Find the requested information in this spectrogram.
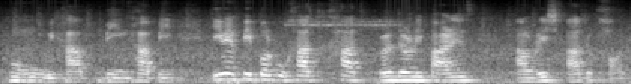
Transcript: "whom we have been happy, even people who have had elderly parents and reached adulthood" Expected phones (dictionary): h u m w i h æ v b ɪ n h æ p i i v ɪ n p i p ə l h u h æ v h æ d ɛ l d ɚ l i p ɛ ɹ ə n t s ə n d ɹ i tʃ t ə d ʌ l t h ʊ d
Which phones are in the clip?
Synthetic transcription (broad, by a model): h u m w i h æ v b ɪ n h æ p i i v ɪ n p i p ə l h u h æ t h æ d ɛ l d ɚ l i p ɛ ɹ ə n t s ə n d ɹ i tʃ ə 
